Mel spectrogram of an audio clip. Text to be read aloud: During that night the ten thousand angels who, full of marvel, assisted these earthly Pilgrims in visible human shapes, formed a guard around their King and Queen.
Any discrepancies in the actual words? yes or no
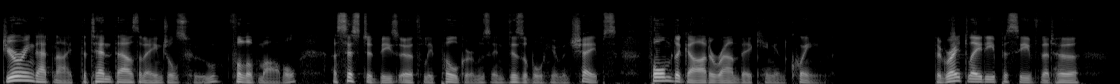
yes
